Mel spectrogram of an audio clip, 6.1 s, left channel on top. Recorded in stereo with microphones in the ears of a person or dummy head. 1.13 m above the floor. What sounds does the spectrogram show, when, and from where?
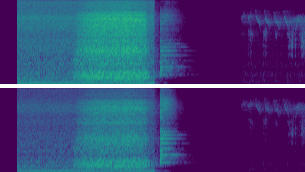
0.3 s breathing: 30° left (ahead or behind), 0.7 m
3.2 s a snare drum: 55° right (ahead or behind), 1.8 m
4.8 s a bird: 25° left (ahead or behind), 1.4 m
